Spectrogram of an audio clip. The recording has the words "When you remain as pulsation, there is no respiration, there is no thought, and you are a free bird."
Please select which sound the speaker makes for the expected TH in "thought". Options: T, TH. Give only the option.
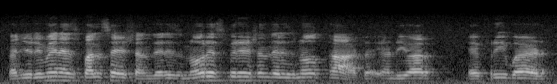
T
